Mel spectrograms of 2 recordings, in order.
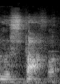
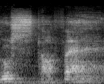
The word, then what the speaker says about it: Mustafa: in the call it they call themself Mustafa there's not Mustafa its Mustafa I'm just a fan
